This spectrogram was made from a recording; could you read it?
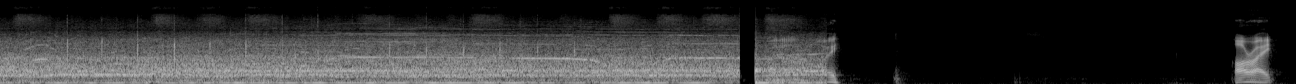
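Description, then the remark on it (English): A large crowd roars with loud, sustained booing aimed at Taylor Swift for several seconds, then cuts off abruptly into near silence, broken only by a brief voice near the end. “When Taylor Swift is getting booed so hard by the American people that she turns into a meme.”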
